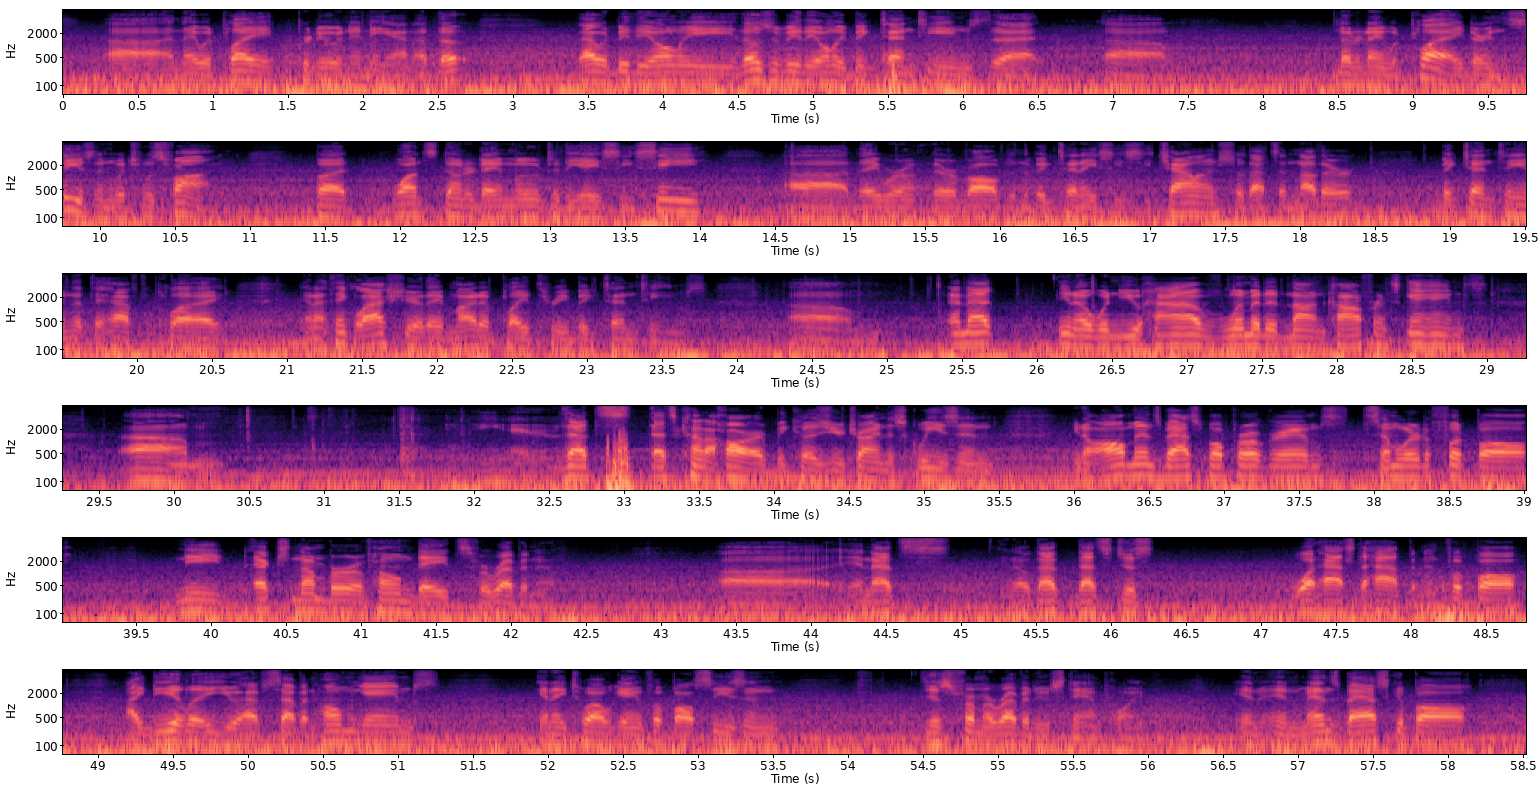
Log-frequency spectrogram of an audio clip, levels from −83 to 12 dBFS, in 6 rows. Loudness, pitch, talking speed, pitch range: -20 LUFS, 95 Hz, 155 wpm, 80-110 Hz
